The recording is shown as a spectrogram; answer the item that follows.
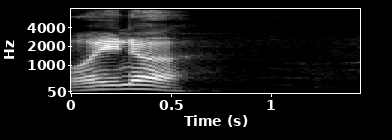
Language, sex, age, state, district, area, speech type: Nepali, male, 30-45, West Bengal, Darjeeling, rural, read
